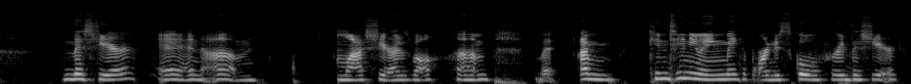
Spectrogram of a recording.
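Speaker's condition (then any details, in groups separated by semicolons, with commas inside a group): Cerebral palsy, spastic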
